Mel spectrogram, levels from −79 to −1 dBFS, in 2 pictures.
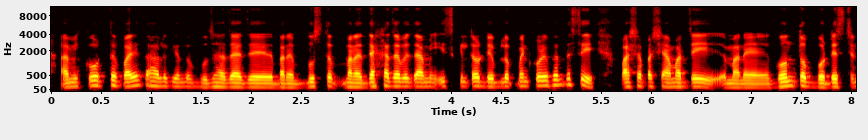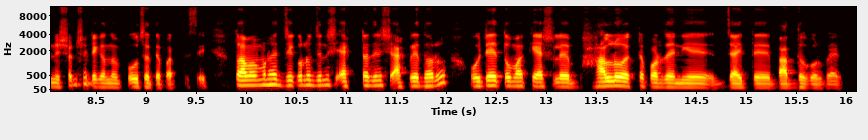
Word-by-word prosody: আমি 120 +2 -1
করতে 155 0 +1
পারি 125 +4 +5
তাহলে 130 -2 -2
কিন্তু 120 -1 -7
বুঝা 115 +2 -4
যায় 115 -1 +4
যে, 110 - +1 0.3
মানে 105 -1 +1
বুঝতে 125 +2 -4 0.2
মানে 115 -1 +4
দেখা 130 +3 +3
যাবে 130 0 +4
যে - - +3
আমি 125 - -8 0.2
স্কিলটাও 135 +1 -2
ডেভেলপমেন্ট 130 +3 -3
করে 150 0 +3
ফেলতেছি, 170 +1 -2 0.4
পাশাপাশি - - -1
আমার 120 0 0
যেই 125 -1 +2 0.3
মানে 105 0 0 0.3
গন্তব্য 130 -3 +2 0.2
ডেস্টিনেশন 120 +1 -4
সেটা 115 - -3
কিন্তু 110 -1 -3
পৌঁছাতে 120 - -2
পারতেছি। - - -9 0.3
তো - - -2
আমার 160 0 +5
মনে 175 +1 -1
হয় 175 -3 +2
"যেকোনো 155 +2 -1
জিনিস 160 +1 -5
একটা 140 +2 -3
জিনিস 155 0 -4
আঁকড়ে 140 - +1
ধরো, 140 +11 +2 0.3
ওইটাই 150 +3 +5
তোমাকে 135 -1 +1
আসলে 120 -1 0 0.3
ভালো 135 +3 +6
একটা 130 - -6
পর্যায়ে 115 -1 +1
নিয়ে 110 0 0 0.3
যাইতে 100 0 +1 0.2
বাধ্য 100 +1 +1
করবে 95 -1 -7
আরকি" - - -15
125 Hz, 185 wpm, -25 LUFS, 115-140 Hz, 0.4 s, ভালো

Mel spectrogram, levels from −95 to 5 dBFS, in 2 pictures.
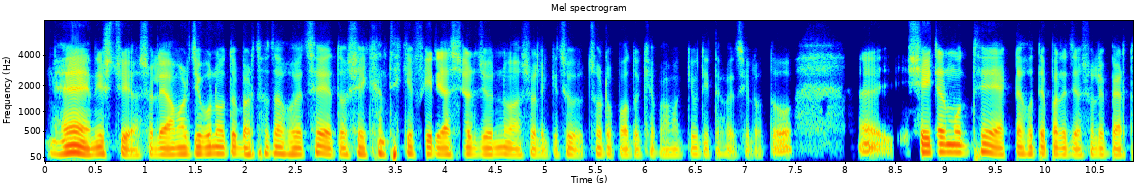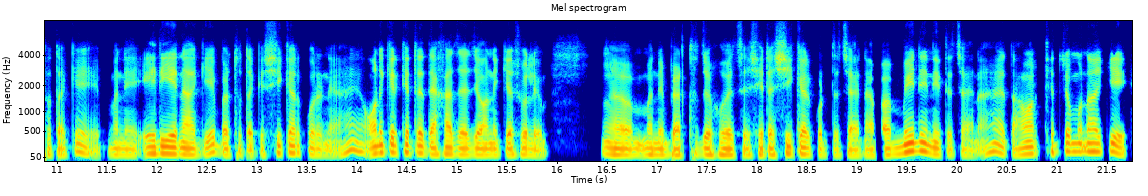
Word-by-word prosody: হ্যাঁ, 115 +2 +10
নিশ্চয়ই। 100 -2 +2
আসলে 90 +2 -2
আমার 100 +1 +3
জীবনেও 105 0 +4
তো - - +5
ব্যর্থতা 100 +3 0
হয়েছে। 95 +4 +1 0.2
তো - - 0
সেখান 100 +1 +1
থেকে - - 0
ফিরে 100 -1 +3
আসার 100 +1 -1
জন্য 95 +2 +1 0.2
আসলে 85 - -4
কিছু - - -5 0.2
ছোট - - -2
পদক্ষেপ 85 -1 -5
আমাকেও 85 +3 -6
দিতে - - -8
হয়েছিল। - - -9 0.2
তো - - -5 0.8
অ্যা - - +1 0.5
সেইটার 125 +1 +6
মধ্যে 120 +3 +1 0.2
একটা 100 - -2
হতে 105 +1 +1
পারে 95 -1 +1
যে - - +1
আসলে 90 +1 -3
ব্যর্থতাকে 85 0 -3 0.3
মানে 90 -1 -4 0.2
এড়িয়ে 105 -1 +4
না - - +4
গিয়ে 120 - -1
ব্যর্থতাকে 90 - -4
স্বীকার 115 0 -1
করে 90 -2 -2
নেয়া। 85 +6 -7
হ্যাঁ, 150 -1 -2
অনেকের 120 +1 +1
ক্ষেত্রে 115 -2 +1
দেখা 100 +2 0
যায় 90 -1 +1
যে - - +2
অনেকে 90 0 -2
আসলে 90 -2 -2 0.7
অ্যা 95 -2 +1 0.3
মানে 90 -1 -1
ব্যর্থ 85 -1 -1
যে 90 - +3
হয়েছে 90 -3 0
সেটা 90 -1 0
স্বীকার 100 -2 0
করতে 85 -1 -7
চায় 80 -1 -2
না - - -3
বা 90 - +1 0.2
মেনে 140 +2 +5
নিতে 90 - -4
চায় - - -6
না। - - -6
হ্যাঁ, 125 -5 0
তো - - -4
আমার 100 +1 +2
ক্ষেত্রে 135 +4 -4
মনে 135 - +1
হয় 130 - +1
কি 130 - +3
95 Hz, 190 wpm, -23 LUFS, 90-110 Hz, 0.8 s, হ্যাঁ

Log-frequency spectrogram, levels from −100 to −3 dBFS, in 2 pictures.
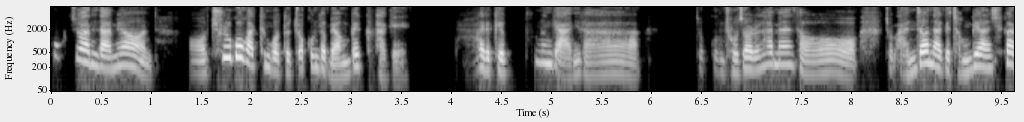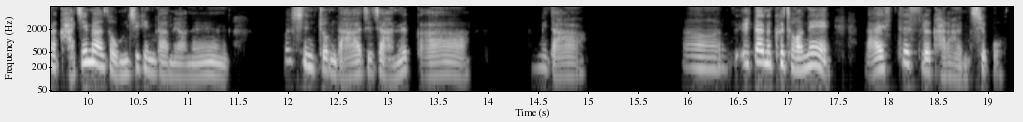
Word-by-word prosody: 폭주한다면 230 - +3 0.4
어 145 0 -5
출고 360 - +6
같은 230 -6 +3
것도 155 -2 0
조금 185 +4 -3
더 180 - +4
명백하게 130 - -2 0.7
다 - - 0
이렇게 170 -3 +3 0.3
푸는 260 -3 -4
게 - - +1
아니라 135 -1 -3 0.5
쪼끔 160 -3 -21
조절을 180 +6 +1
하면서 155 - -1 0.3
좀 - - -12
안전하게 185 - +5
정비하는 180 +7 +2
시간을 245 +1 +3
가지면서 255 -6 +3
움직인다면은 135 - -5 0.6
훨씬 265 -9 -2
좀 175 -5 -4
나아지지 145 +3 -4
않을까?' 135 -6 -9 0.7
합니다. 195 -1 -11 1.0
어 190 -2 -10 0.2
일단은 250 0 +3
그전에 225 -2 +1 0.3
나의 180 +3 0
스트레스를 245 -8 -3
가라앉히고 110 -7 -2
180 Hz, 285 characters per minute, -23 LUFS, 140-230 Hz, 1.0 s, 출고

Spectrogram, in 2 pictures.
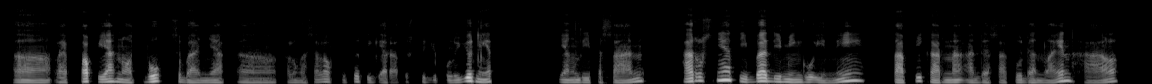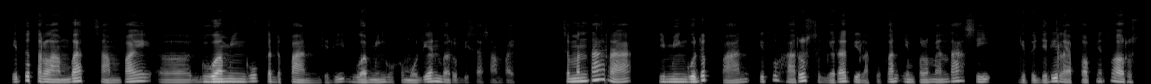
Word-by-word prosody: eee, 95 -1 -3
laptop 105 +7 +3
ya 120 +3 +4
notebook 120 +5 +2
sebanyak, 95 -2 -7
eee, 95 -1 -11
kalau 95 - -16
enggak 90 - -16
salah 115 +3 -7
waktu 95 - -26
itu 125 +6 -7
370 100 -1 -13 0.2
unit 120 -3 -2 0.7
yang 100 -1 -4
dipesan. 100 +4 -6 0.4
Harusnya 175 +8 +7
tiba 130 +5 +6
di 130 -2 -1
minggu 110 -1 -1
ini, 125 - +1 0.3
tapi 100 - -1
karena 100 +1 -3
ada 90 -2 -9
satu 100 +2 -12
dan 95 0 -8
lain 150 - +1
hal, 90 - -5 0.5
itu 120 +10 +1
terlambat 120 - +4
sampai, 125 +11 0
eee, 105 -1 -6
2 125 +3 +8
minggu 130 +2 0
ke - - -1
depan, 100 -5 -3
jadi 110 +9 -8
2 110 -3 +1
minggu 105 +2 -4
kemudian 105 +7 0
baru 105 -4 -5
bisa 95 - -18
sampai. - - -15 0.5
Sementara 145 - +4 0.2
di 125 - -8
minggu 120 0 +4
depan 110 - -2
itu 120 - -8
harus 160 +10 +1
segera 110 +5 0
dilakukan 115 +2 -5
implementasi 115 +4 -3 0.3
gitu, 105 0 -11
jadi 100 +10 +2
laptopnya 105 +3 -4
tuh 150 - -2
harus 115 - -11
110 Hz, 145 wpm, -31 LUFS, 100-130 Hz, 0.7 s, 2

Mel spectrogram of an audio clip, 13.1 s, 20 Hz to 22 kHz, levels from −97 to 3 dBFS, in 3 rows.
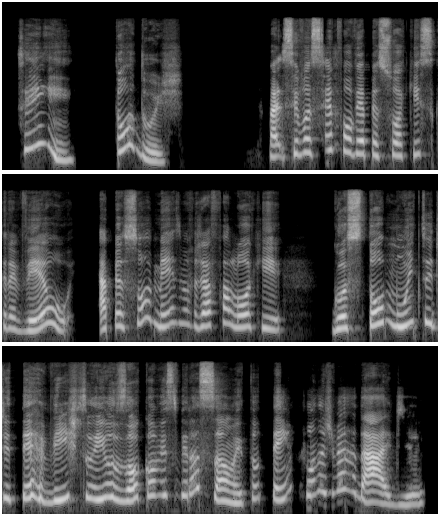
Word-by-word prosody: Sim, 405 - -4 0.4
todos. 260 - -4 0.9
Mas 250 -1 +5
se 310 - +3
você 345 +4 +1
for 360 -3 -2
ver, 315 - 0
a - - -1
pessoa 280 -1 -1
que 275 +2 -10
escreveu, 260 - -1 0.3
a - - +5
pessoa 310 +9 -2
mesmo 345 +3 -4
já 305 +2 +2
falou 300 -4 0
que 250 -6 -6 0.5
gostou 310 - +3
muito 350 +5 0
de 300 -2 -2
ter 295 -1 +1
visto 285 +6 0
e 280 +3 +3
usou 265 -2 +3
como 365 0 -3
inspiração. 360 - +1
Então, 215 +9 -6
tem 275 +1 0
um - - -22
plano 370 +5 -4
de 420 -1 -8
verdade. 215 - +3
300 Hz, 145 wpm, -23 LUFS, 255-360 Hz, 0.9 s, Mas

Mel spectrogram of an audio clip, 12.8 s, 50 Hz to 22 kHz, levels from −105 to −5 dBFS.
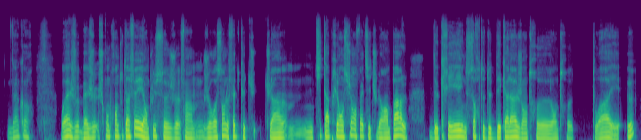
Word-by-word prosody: D'accord. 120 +2 -8 0.5
Ouais 125 +4 +2
je 120 0 -2
bah, 105 -2 0
je 110 +3 -1
je - - -13
comprends 135 +1 -1
tout 130 +1 -4
à 135 - +6
fait 160 +4 +4
et - - +8
en 110 -3 +4
plus, 130 +2 -4
heu, 110 -1 +3
je 105 0 -1
enfin, 105 0 -2
mmh, 105 +3 -8
je 110 +2 -2
ressens 120 +5 +1
le 135 - +3
fait 130 +1 -1
que 115 - -3
tu 110 - -11 0.2
tu 110 - -4
as, 105 +1 +3
mmh, - - -12
une 115 - -3
petite 140 +3 -10
appréhension 130 +3 +2
en - - +1
fait, 135 0 -2
si 110 - -2
tu 110 - -14
leur 110 -2 +1
en 105 0 +2
parles, 140 +1 +3 0.4
de 110 -1 +1
créer 125 +5 +3
une 125 -4 +3
sorte 120 0 -4
de 105 0 0
décalage 120 +3 +3
entre 100 +1 -3 0.3
entre 95 0 -6 0.4
toi 105 +3 +1
et 85 -2 -3
eux, - - +2
115 Hz, 220 wpm, -27 LUFS, 105-130 Hz, 0.5 s, et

